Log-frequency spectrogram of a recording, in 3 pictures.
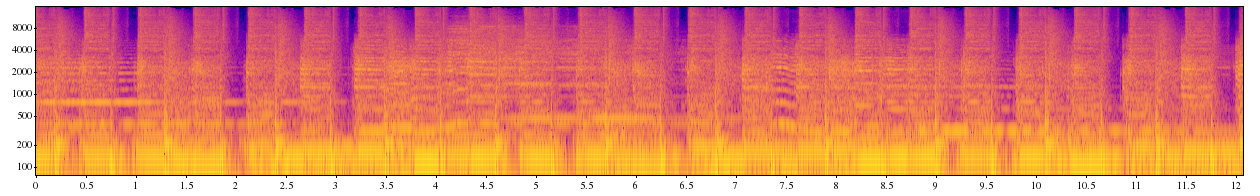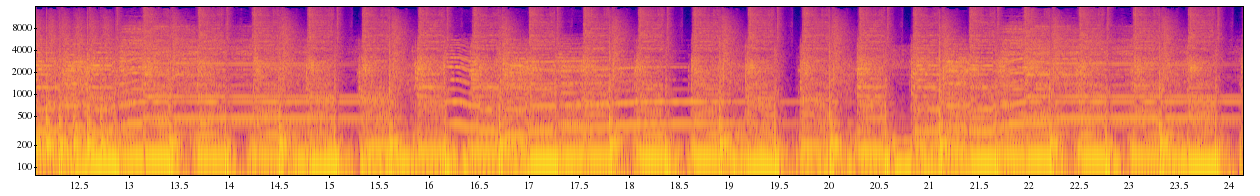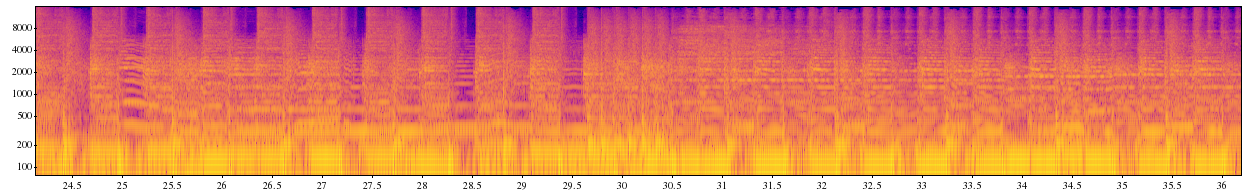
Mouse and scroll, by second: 0.3 click, 0.6-3.3 right drag, 6.8 click, 7.6 click, 11.0 click, 13.2 click, 15.4 click, 15.8 click, 16.6 click, 20.1 click, 22.1 click, 24.4 click, 25.7 right click, 27.1 click, 30.2 click, 32.0 click, 33.4 click, 34.8 click.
